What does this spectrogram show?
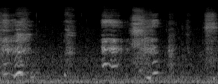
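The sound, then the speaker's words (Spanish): Two children crying and whimpering, with short breathy sobs and high wavering whines coming in uneven bursts, fairly quiet overall. “¿Por qué están llorando?”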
